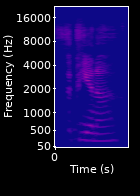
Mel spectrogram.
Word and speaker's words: subpoena: Subpoena.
